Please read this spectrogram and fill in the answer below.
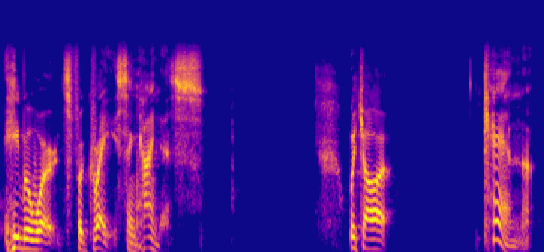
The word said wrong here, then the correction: chen: I should probably pronounce that with a hard CH, ken or chen, and chesed or chesed, are quite close in spelling, and the respective roots are very similar in meaning.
